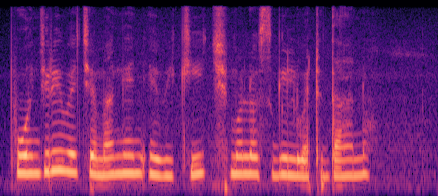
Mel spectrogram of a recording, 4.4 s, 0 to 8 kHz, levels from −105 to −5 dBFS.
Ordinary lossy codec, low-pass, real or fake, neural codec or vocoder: MP3, 64 kbps; 7.2 kHz; real; none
